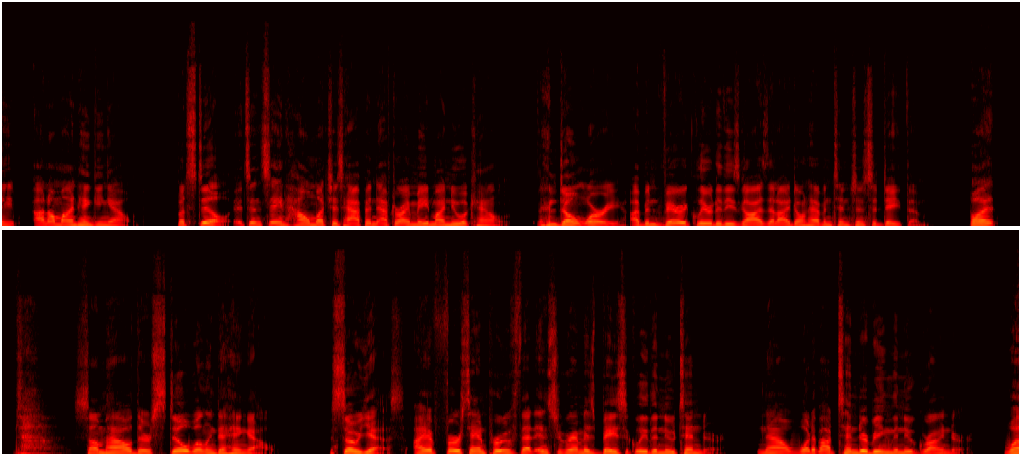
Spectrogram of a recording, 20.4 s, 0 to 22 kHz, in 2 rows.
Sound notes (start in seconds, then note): 10.3 sigh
